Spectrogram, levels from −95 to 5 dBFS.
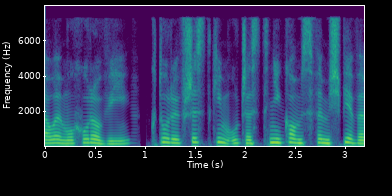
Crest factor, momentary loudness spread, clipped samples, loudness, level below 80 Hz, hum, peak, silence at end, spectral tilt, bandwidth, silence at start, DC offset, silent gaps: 14 dB; 6 LU; under 0.1%; -22 LUFS; -50 dBFS; none; -6 dBFS; 0 s; -6 dB/octave; 7.6 kHz; 0 s; 1%; 0.95-1.01 s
